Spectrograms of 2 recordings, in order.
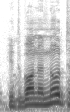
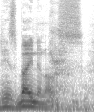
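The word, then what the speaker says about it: his bainanus (התבוננות): Hitbonenut is the noun, or I pronounce it his bainanus.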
